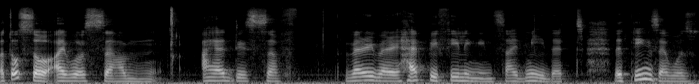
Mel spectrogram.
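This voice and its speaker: With an Italian accent, a woman speaks at a very deep, low pitch. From southern Italy (Basilicata). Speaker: marketing professional. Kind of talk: casual interview chat. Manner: halting, with many fillers. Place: home room.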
